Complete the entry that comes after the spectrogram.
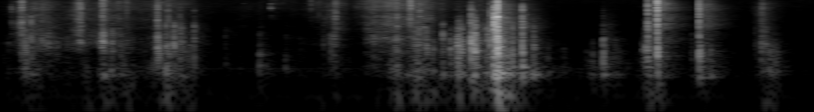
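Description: Fingertips lift and flip the thin coated pages of a glossy paper travel brochure lying open flat on a table. The pages give off a series of short, crisp crinkling bursts with bright rustle, separated by brief quiet gaps, and the loudest flurry of crinkles comes in the middle of the clip.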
